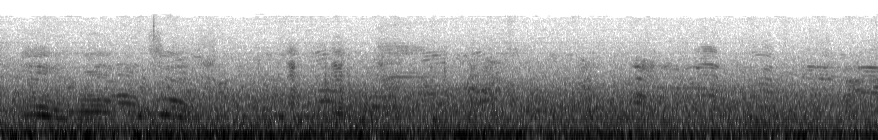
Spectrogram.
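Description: Faint, distant shouts of players on an outdoor football pitch over a steady low rumble.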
